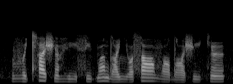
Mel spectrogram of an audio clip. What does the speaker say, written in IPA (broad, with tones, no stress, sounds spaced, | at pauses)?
v ə˧˩ cʰ a˥ ʃ ã˧ ɦ iː˧˩ s i˧˩ b ə̃ː˥ dˤ ɘː˩˧ ʎ ɔ˩˧ s ɑː˥ v ɑ˧ dˤ ɑː˧˩ ʃ iː˧ c ə̃ː˥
